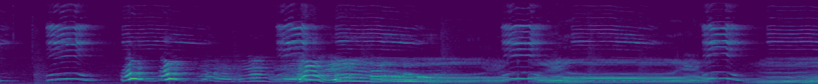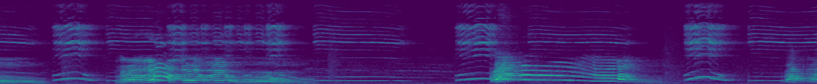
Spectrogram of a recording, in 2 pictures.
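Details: Pet Siberian Husky reacting to being annoyed with his new toy: loud, varied yowling howls that rise and fall, wavering and cracking, mixed with short yelping barks and brief pauses between outbursts.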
